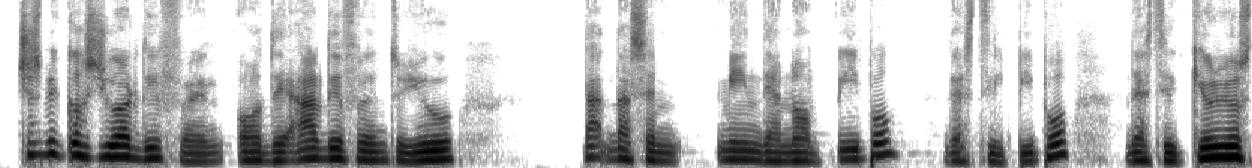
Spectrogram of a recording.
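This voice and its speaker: A man talks in a relaxed, chatty way, like a teacher giving friendly advice. His voice is mellow and warm, recorded close and dry, with no room sound. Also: on the high side, no room sound. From Chile. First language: Spanish. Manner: chatty, relaxed, gives friendly advice with acted-out example dialogues. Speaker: English teacher. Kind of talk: casual spoken lesson.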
